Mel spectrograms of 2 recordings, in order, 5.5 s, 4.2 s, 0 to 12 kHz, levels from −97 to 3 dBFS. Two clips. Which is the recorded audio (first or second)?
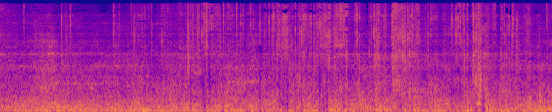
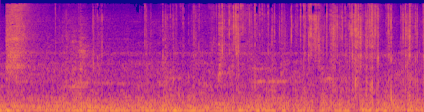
second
